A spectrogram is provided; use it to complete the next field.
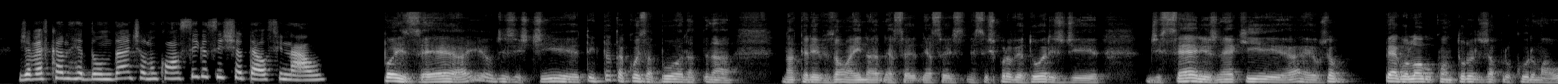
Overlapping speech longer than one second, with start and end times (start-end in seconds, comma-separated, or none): none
